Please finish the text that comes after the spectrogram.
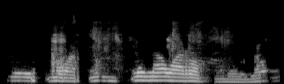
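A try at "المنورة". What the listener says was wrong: Munawwarati. Munawwarati. Wawnya tasydid. Munawwar.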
